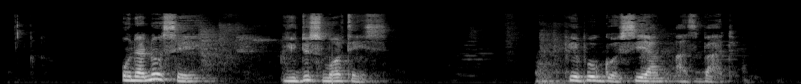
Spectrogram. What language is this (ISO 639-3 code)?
pcm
